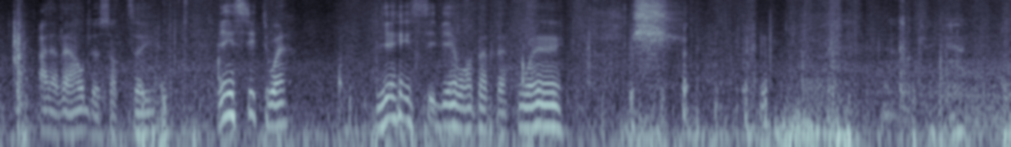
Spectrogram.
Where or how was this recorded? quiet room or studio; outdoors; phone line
outdoors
